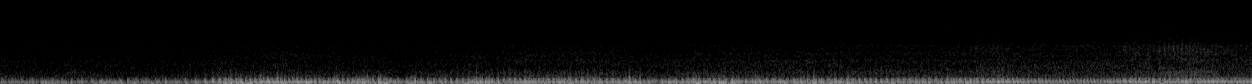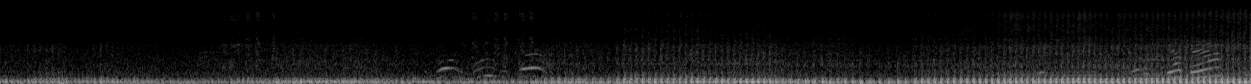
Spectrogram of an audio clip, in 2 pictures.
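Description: Dirt bike engines running at idle and low revs, a steady low chug, growing louder near the end as a second bike rides up close.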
